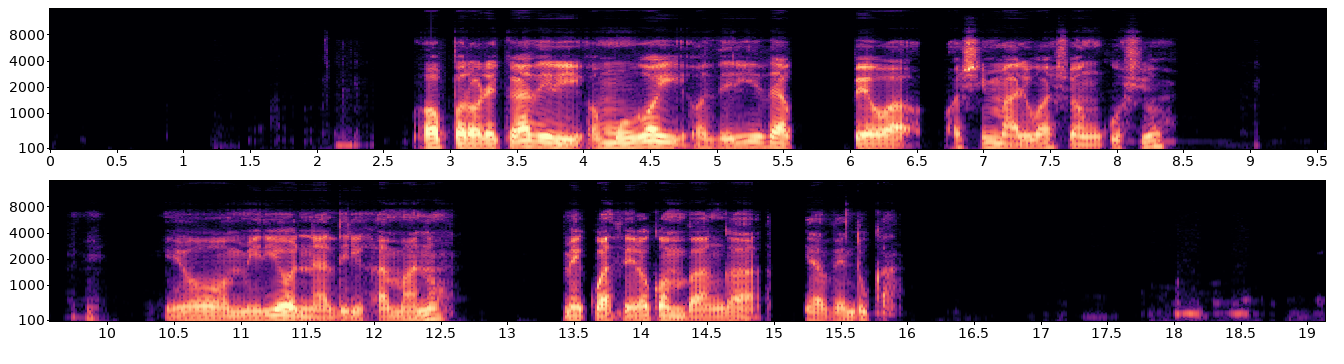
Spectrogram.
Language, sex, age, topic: Oshiwambo, male, 36-49, finance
